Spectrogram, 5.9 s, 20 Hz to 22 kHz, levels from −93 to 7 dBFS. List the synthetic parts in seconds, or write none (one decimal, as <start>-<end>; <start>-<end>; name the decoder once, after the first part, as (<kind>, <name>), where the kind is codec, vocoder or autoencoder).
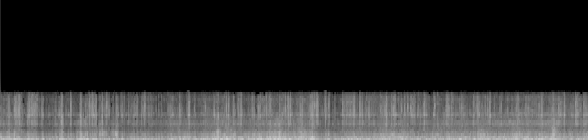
1.6-2.8 (vocoder, BigVGAN v2)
